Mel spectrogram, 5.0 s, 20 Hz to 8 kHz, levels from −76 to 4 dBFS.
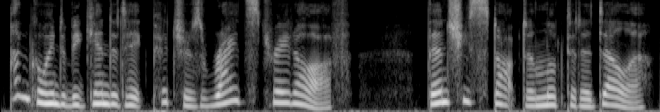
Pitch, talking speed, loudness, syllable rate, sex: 240 Hz, 205 wpm, -17 LUFS, 5.8 syllables/s, female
